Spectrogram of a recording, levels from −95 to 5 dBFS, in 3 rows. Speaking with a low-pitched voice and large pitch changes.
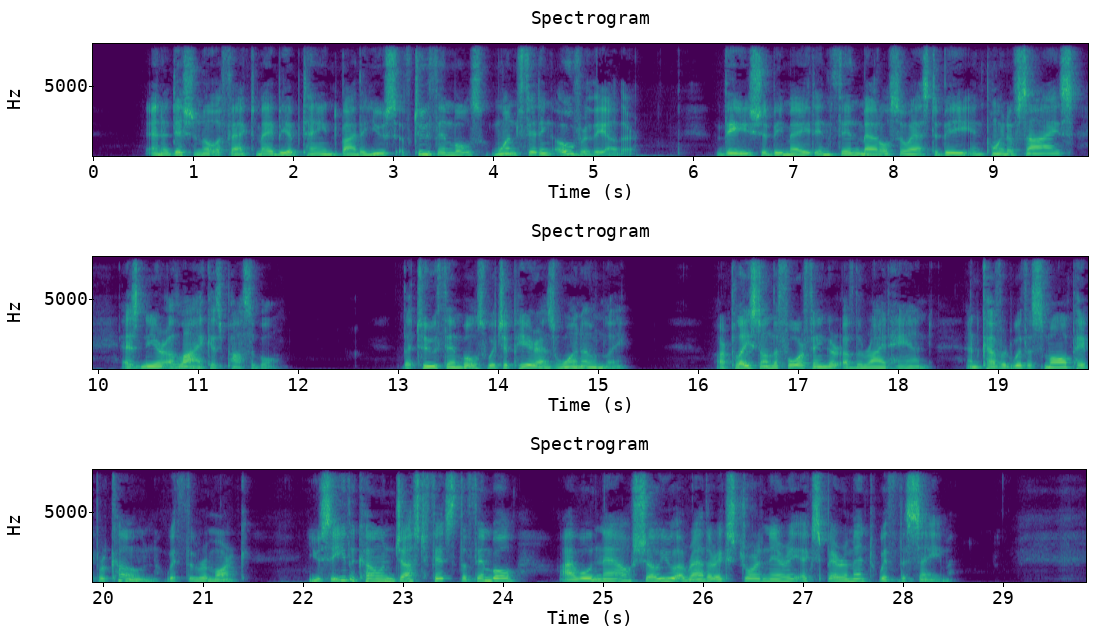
Yes: low, 120 Hz; wide, 5.7 semitones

